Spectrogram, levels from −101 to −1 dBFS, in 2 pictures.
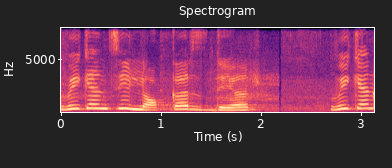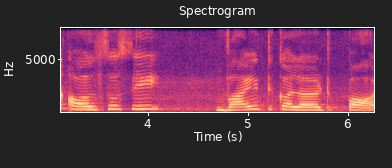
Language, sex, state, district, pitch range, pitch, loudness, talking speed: English, female, Punjab, Fazilka, 250-335 Hz, 305 Hz, -12 LUFS, 115 wpm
